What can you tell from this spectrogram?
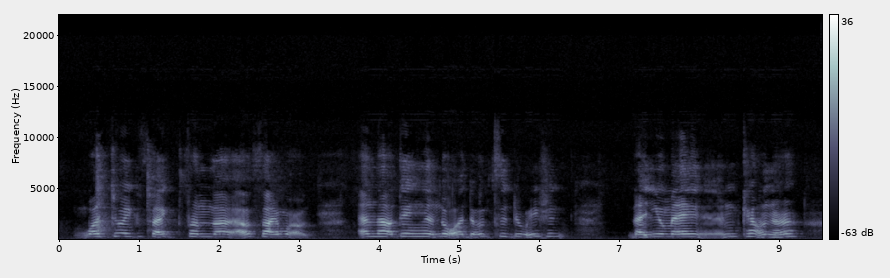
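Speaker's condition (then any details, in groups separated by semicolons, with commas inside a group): Cerebral palsy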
